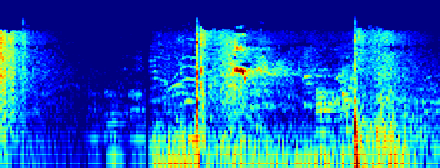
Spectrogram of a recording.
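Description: Five-shot Roman candle firing: a sharp pop about two seconds in and another about three and a half seconds in, with people's voices around it.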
